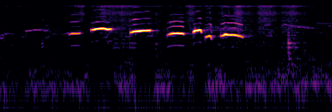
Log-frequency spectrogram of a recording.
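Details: Javan grey-throated white-eye (opior jawa) in loud song, a brief phrase of five or six high, clear whistled notes, rising and falling slurs, delivered quickly and loudly over near silence.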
